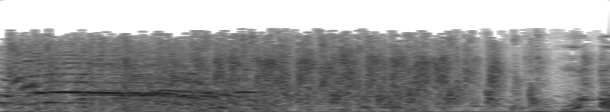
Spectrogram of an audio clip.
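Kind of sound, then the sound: crowd, audience applause and cheering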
